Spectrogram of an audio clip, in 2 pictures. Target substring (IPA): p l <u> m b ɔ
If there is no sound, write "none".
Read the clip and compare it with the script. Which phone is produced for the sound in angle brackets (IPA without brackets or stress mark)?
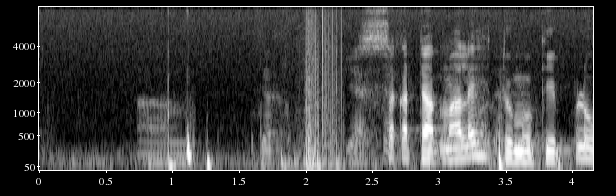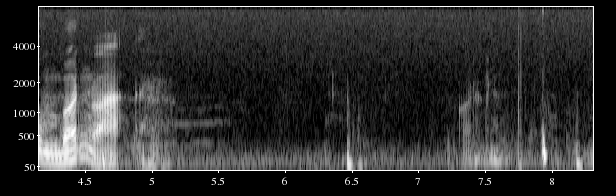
u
